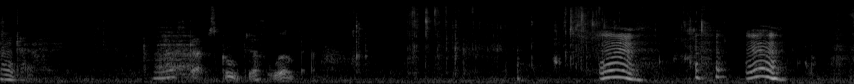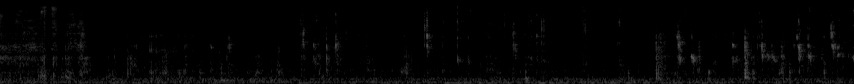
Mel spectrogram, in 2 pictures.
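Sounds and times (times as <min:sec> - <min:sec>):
close-up chewing with mouth clicks: 0:07.9 - 0:17.0.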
